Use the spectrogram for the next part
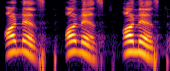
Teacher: වචනේ හැදෙන්නේ h එක උදව් වුණාට h එක silent. h එක ශබ්ද වෙන්නේ නැහැ.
